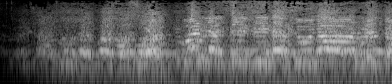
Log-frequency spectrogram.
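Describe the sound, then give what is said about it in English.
A crowd of Sudanese protesters outside the Egyptian embassy in Khartoum chants and shouts together in rhythmic bursts, calling for an end to interference by Arab governments, voices rising and falling in a loud, sustained roar with repeated strong accents. “These protesters were outside the Egyptian embassy in Khartoum Thursday, calling for an end to interference by Arab governments.”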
